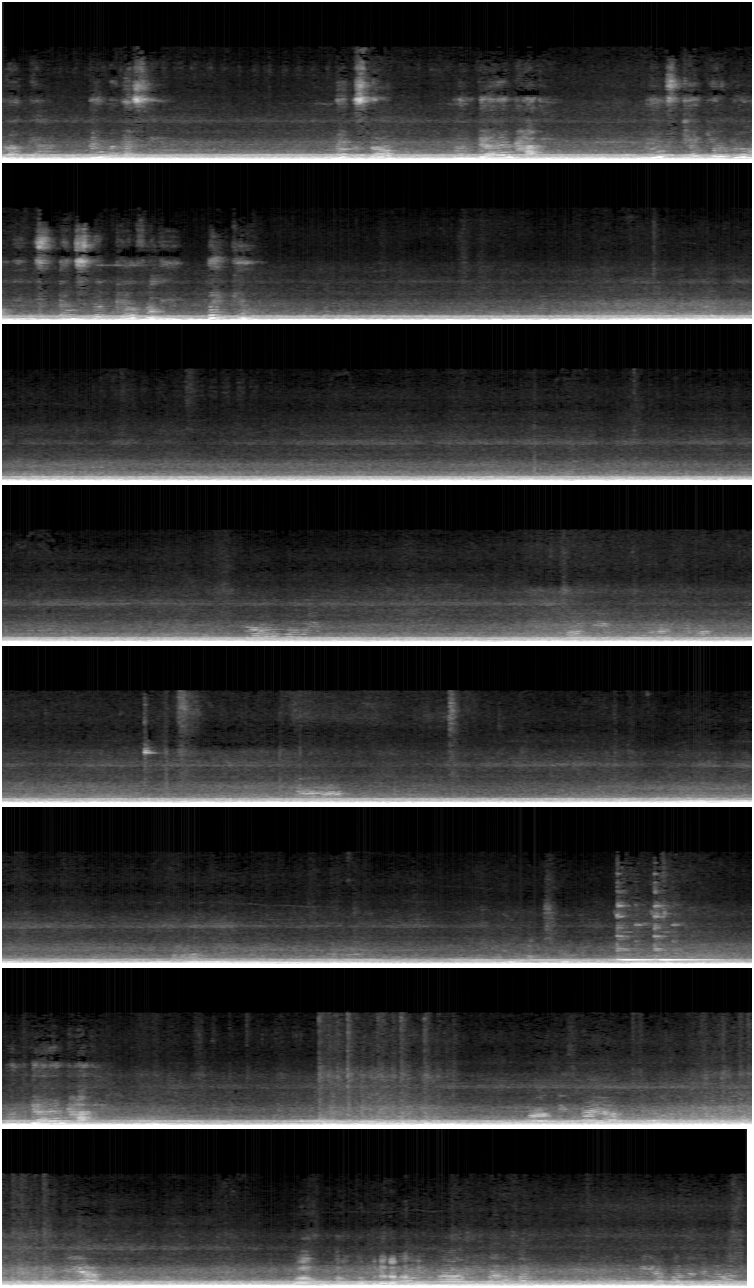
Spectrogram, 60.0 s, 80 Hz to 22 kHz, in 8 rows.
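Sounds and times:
bus engine drone: 0.0s - 59.9s.

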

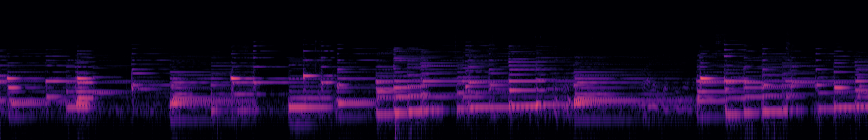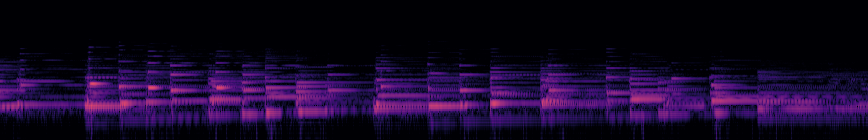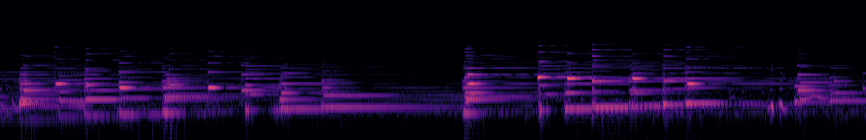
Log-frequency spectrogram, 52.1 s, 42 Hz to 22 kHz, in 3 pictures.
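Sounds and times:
solo jazz piano chords: 0.0s - 52.0s.

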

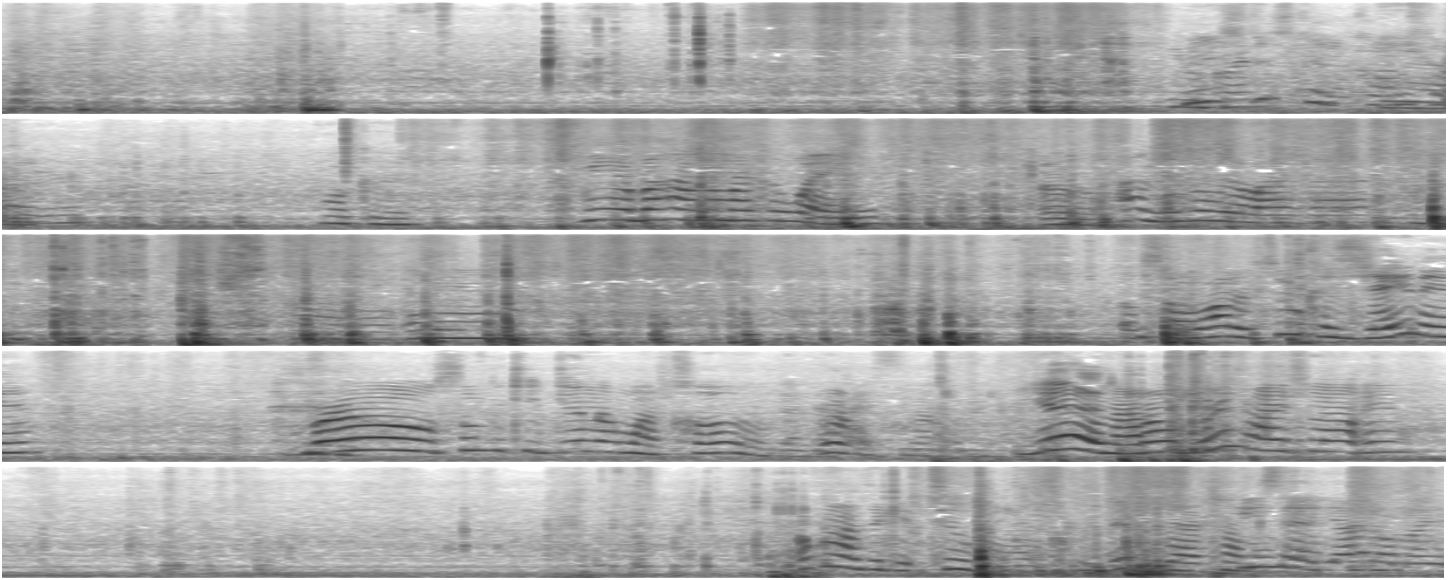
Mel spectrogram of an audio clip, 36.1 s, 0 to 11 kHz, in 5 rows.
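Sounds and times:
plastic bag rustling and crinkling: 3.0s - 6.3s, 9.1s - 22.7s, 31.6s - 36.0s.

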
